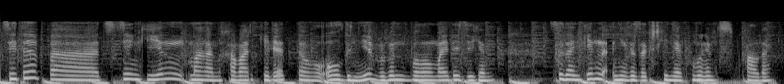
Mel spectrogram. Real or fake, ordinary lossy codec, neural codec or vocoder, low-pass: real; none; none; none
